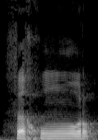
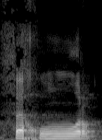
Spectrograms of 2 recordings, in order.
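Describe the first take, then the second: First: فخور with the ف kept light, not heavy; فخور, quick shift from a light ف to the خ. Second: فخور with the mouth moving fast from ف to خ; فخور, light ف and a swift move to the خ; quick mouth shift. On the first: Teacher warning students not to make the F heavy. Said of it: "تفخیم نگیره". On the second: Teacher repeating فخور with a fast mouth shift. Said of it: "مخرج دهان تغییر کنه". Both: Shown as a demonstration.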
